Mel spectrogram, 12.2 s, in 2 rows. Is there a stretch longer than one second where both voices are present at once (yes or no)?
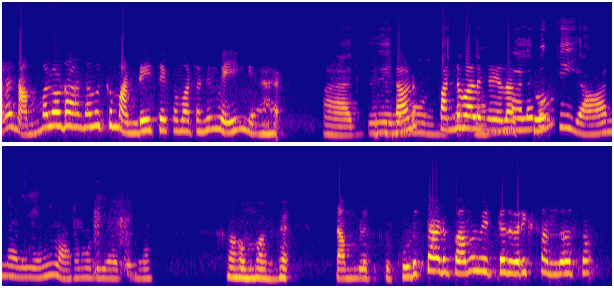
yes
